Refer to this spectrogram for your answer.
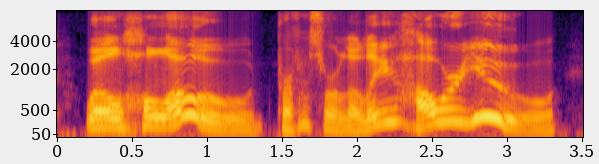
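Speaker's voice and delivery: slow, swooping talking dolphin voice. Joking about footage of a dolphin on LSD: voicing a dolphin. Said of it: "it's just a dolphin being like".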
